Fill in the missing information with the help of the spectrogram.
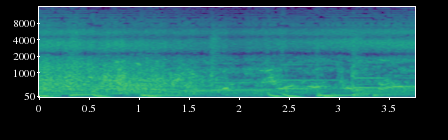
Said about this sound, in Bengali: ঢেউ মোটামুটি আছে, অনেকে স্নান টান করছে এপাশে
